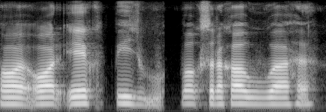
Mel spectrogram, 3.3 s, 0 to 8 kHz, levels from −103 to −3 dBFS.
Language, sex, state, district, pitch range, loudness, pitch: Hindi, male, Bihar, Saharsa, 140-145 Hz, -18 LUFS, 145 Hz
